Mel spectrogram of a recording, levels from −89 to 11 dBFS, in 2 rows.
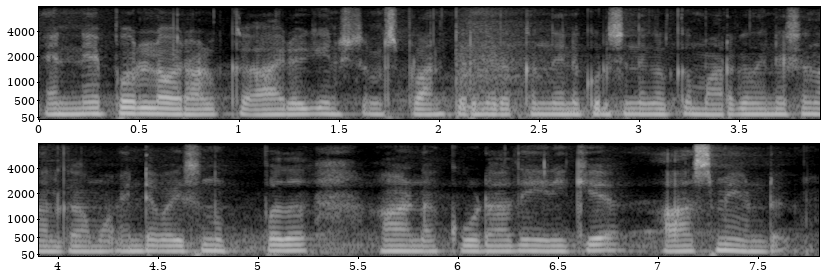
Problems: none marked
